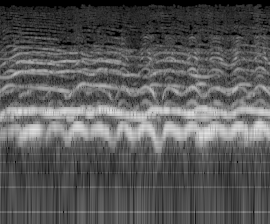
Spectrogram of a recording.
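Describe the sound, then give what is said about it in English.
A crowd of voices loudly wails together, as loud as they can, in imitation of a police siren, a sustained rising-and-falling howl of overlapping pitches that carries on steadily for a few seconds. “And three, as loud as you can, be a police car.”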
